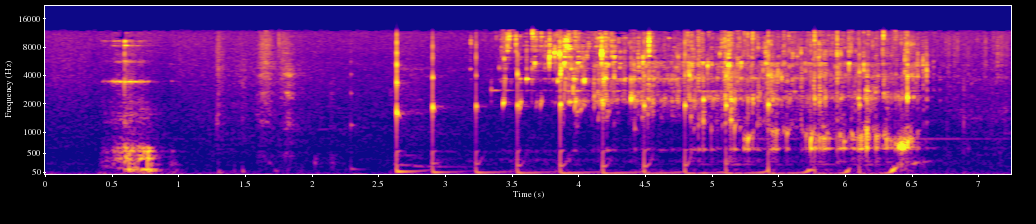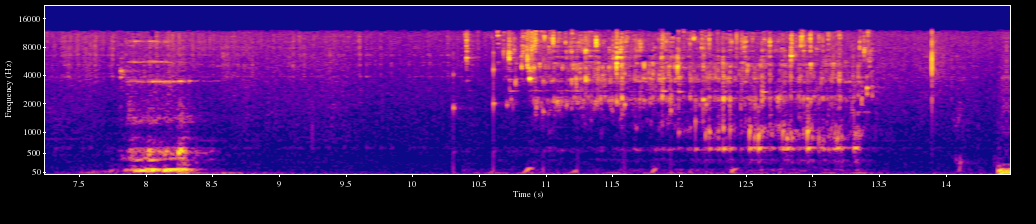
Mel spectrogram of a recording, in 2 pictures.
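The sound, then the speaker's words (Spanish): Wine is poured into glasses in separate splashing, gurgling stretches with faint drips between them, with a soft thump partway through. “Bueno, abierto el vino y servir las copas”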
